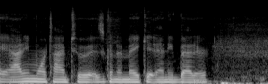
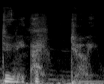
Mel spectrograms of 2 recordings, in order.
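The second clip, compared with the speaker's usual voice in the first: whispering; 5 dB quieter than usual. Pretend. Whispered complaint continues.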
